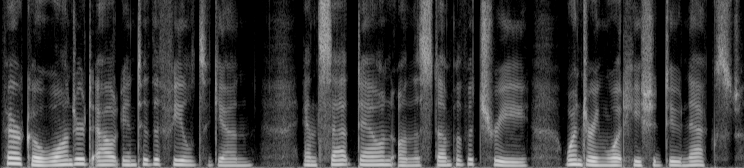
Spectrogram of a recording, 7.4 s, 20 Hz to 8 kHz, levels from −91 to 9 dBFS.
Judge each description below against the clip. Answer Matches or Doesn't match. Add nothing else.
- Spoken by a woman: Matches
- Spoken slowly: Doesn't match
